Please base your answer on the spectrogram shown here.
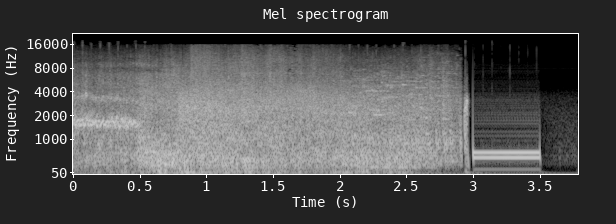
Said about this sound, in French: On percute à la voiture.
